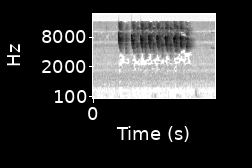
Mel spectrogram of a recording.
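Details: Hummingbird giving a fast, very high-pitched twittering chatter of about eight buzzy notes packed into one and a half seconds, with a faint steady hum in the background.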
